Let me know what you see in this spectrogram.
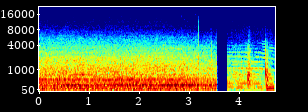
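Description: A police SUV's engine running steadily as it rolls slowly past, a constant hum under a broad rush of noise. About three and a half seconds in, the sound cuts off abruptly and gives way to claps and voices.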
